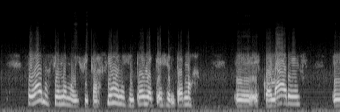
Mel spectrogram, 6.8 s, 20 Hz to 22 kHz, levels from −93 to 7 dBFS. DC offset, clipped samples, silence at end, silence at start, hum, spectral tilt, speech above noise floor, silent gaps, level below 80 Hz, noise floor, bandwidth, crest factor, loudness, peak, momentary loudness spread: under 0.1%; under 0.1%; 0 s; 0.3 s; 50 Hz at -60 dBFS; -7 dB/octave; 31 dB; none; -50 dBFS; -48 dBFS; 5.4 kHz; 12 dB; -18 LUFS; -6 dBFS; 7 LU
